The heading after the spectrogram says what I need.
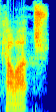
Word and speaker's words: Kalac: I'm going with Kalach, so kind of a TCH at the end is my pronunciation, just because that's the way I've said it all my life.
